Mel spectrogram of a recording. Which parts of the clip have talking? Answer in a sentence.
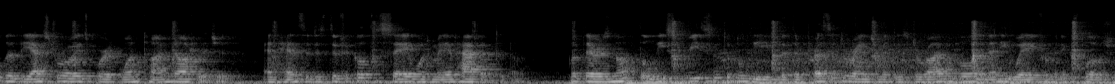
You can hear the talking from 0.0 to 11.1 s.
